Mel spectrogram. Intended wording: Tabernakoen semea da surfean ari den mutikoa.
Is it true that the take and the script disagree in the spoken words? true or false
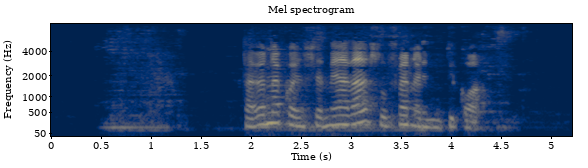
true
